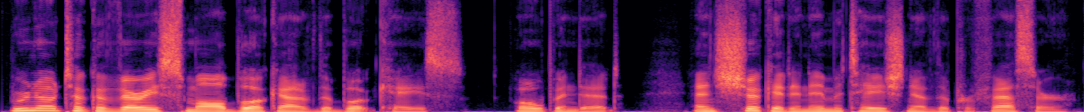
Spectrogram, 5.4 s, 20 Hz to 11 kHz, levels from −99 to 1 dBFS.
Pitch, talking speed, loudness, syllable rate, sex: 135 Hz, 220 wpm, -18 LUFS, 6.5 syllables/s, male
